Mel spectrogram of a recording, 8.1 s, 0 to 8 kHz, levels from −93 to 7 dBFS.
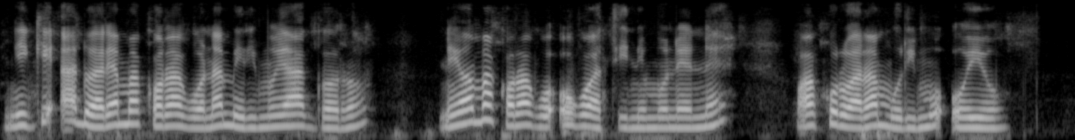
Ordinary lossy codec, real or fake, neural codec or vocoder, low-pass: none; fake; codec, 16 kHz, 6 kbps, DAC; none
